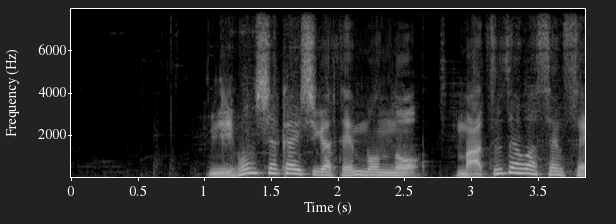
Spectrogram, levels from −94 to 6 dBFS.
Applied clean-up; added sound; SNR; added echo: neural separator model SepFormer DNS4.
